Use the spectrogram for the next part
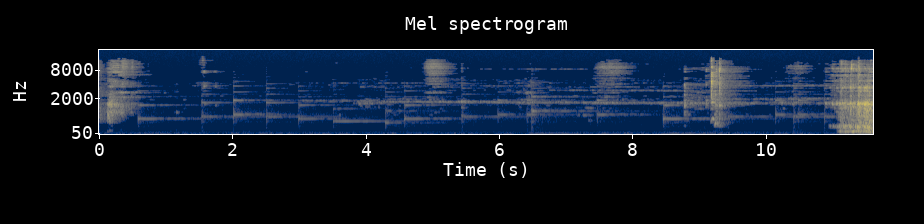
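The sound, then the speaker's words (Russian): Liquid being drawn back down through a glass vacuum brewer after the manual gas burner is switched off: quiet, sustained glassy tones and faint gurgles, then a sharp bubbling burst and a louder sucking whoosh at the end, with no talking. “Он тоже назад засасывается.”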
